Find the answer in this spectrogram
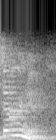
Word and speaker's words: Garnet: First I started out with, it's Garnet, with the accent on the first syllable.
